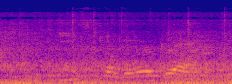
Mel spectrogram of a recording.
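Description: Faint, indistinct voice over a steady low rumble of background noise.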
